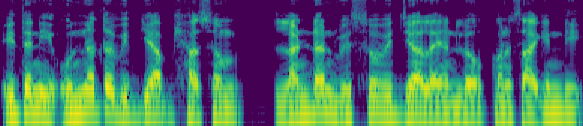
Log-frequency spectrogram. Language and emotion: Telugu, neutral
